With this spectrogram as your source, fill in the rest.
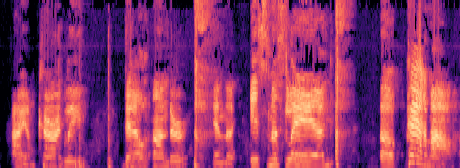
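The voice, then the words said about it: American accent with Southern touch. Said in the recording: “You clearly got an American accent... I got that Southern accent too”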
